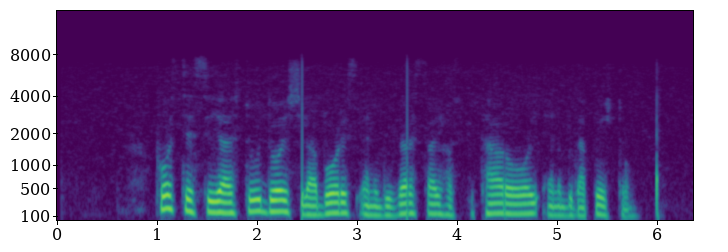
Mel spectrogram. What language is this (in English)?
Esperanto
